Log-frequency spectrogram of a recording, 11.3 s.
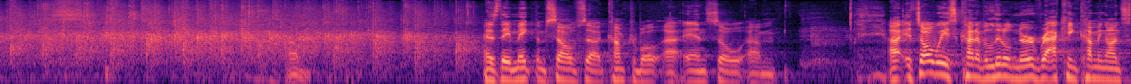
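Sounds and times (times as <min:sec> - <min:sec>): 
audience applause: 0:00.0 - 0:04.9
speech: 0:02.9 - 0:03.2, 0:04.8 - 0:07.9, 0:08.9 - 0:11.3.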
